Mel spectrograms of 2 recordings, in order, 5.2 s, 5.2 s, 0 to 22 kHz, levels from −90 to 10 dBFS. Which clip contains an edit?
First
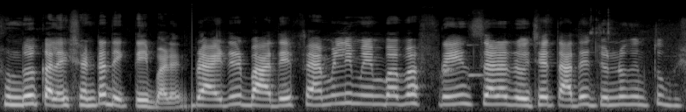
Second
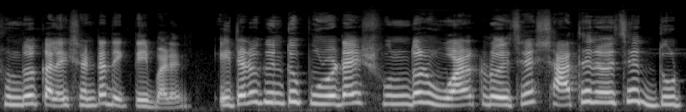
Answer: first; 1 cut; at 1.4 s

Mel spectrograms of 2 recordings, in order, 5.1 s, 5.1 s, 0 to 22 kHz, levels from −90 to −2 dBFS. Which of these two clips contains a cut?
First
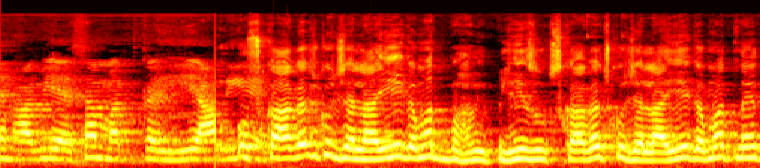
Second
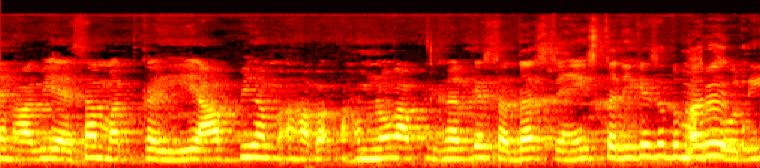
first; 1 cut; at 1.5 s

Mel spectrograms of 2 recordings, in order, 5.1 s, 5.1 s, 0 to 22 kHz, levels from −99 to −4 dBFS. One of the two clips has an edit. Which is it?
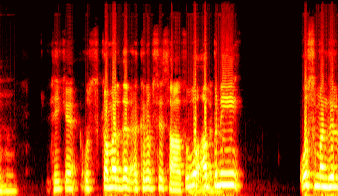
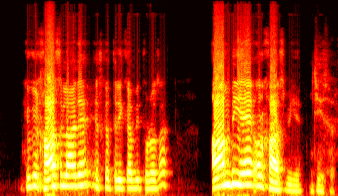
first; 1 cut; at 2.8 s

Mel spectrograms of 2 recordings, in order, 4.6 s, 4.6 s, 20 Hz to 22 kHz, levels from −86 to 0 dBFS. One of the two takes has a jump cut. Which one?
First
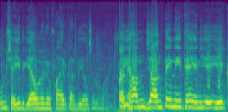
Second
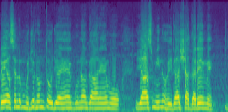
first; 1 cut; at 2.4 s

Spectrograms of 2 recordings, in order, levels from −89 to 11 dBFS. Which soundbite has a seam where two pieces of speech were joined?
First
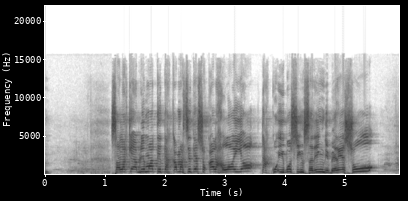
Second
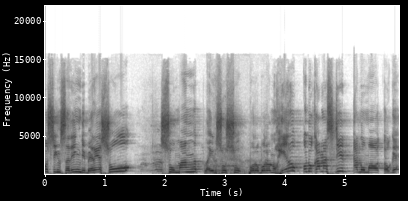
second; 1 cut; at 3.3 s

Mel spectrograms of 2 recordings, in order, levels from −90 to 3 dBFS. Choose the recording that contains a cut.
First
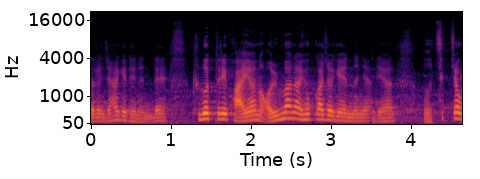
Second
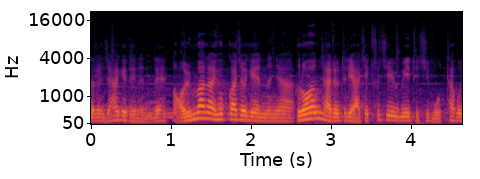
second; 2 cuts; at 1.1 s, 2.5 s

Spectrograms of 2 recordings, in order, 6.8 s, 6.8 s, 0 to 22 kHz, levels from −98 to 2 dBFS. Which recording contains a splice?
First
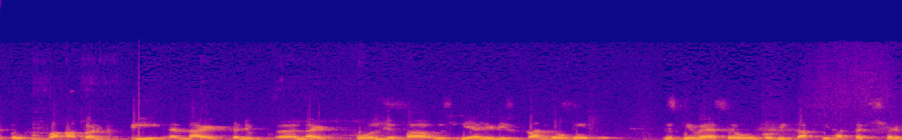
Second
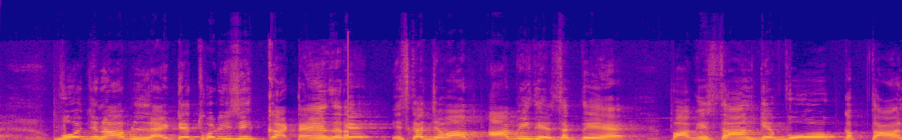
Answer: second; 1 cut; at 2.6 s

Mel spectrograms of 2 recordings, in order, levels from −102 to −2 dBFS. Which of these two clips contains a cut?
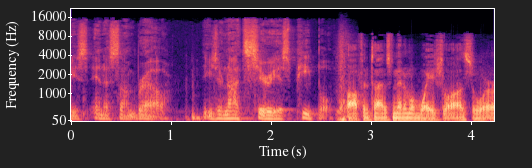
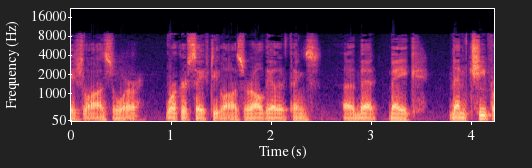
first; 2 cuts; at 1.1 s, 2.6 s

